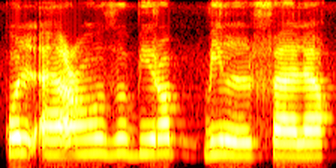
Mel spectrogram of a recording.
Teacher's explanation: cara membacanya yaitu dengan memantulkan suara dari makhraj huruf qaf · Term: Qalqalah Kubro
